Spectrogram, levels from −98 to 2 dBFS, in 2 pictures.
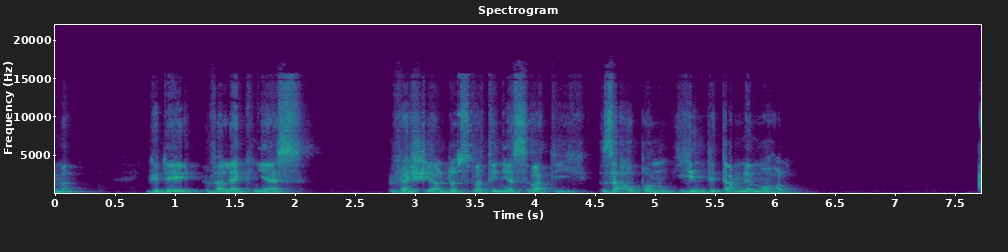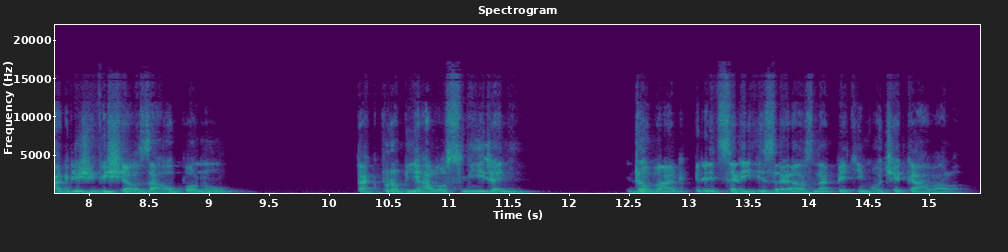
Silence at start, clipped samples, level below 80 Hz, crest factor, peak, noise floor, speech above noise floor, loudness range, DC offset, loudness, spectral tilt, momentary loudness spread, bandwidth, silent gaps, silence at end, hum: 0 s; under 0.1%; -80 dBFS; 20 dB; -20 dBFS; -87 dBFS; 49 dB; 3 LU; under 0.1%; -38 LUFS; -3.5 dB/octave; 9 LU; 16.5 kHz; none; 0.15 s; none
